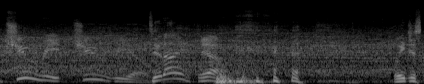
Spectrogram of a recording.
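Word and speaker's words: Chourio: Jackson hit the double how do you say his last name cuz Don orillo up here we kind of had a little bit of an argument yep that's what I've call cheio cheio yeah you said you said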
